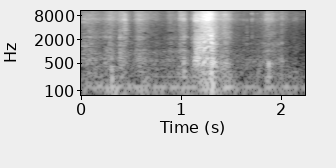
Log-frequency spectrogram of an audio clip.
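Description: VHS tape cases being handled: a short scraping swish of plastic sliding just over a second in, with a few small knocks around it.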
